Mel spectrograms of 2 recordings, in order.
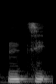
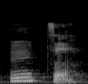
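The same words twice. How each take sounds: First: The N carries a low tone. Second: The N carries a high tone. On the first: It means cheek. "we assign low tone to the N" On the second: It means ear. "when the N is assigned a high tone"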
